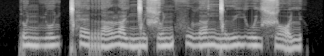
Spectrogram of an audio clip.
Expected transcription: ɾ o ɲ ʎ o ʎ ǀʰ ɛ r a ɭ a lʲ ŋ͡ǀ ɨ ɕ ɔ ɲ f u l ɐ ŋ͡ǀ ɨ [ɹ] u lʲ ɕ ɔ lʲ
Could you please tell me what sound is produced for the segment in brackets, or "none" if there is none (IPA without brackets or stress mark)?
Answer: j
